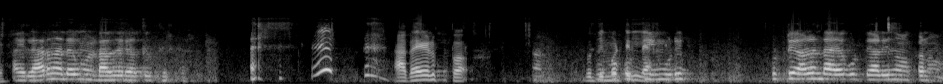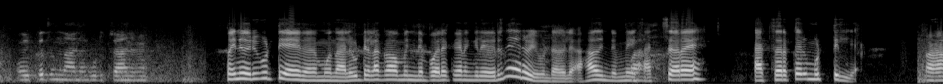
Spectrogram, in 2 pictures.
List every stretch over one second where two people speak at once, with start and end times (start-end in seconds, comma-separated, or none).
none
